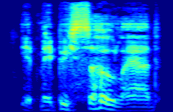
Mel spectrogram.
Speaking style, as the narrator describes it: muttered the scout

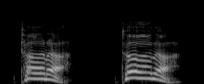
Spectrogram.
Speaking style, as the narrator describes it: shouting

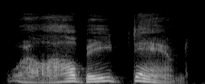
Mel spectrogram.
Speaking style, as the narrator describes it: he gasped

